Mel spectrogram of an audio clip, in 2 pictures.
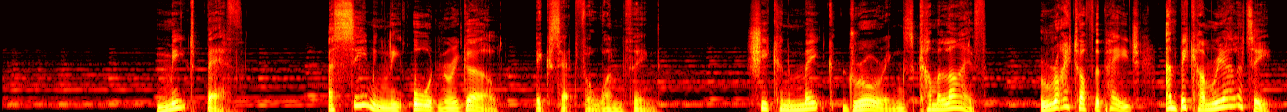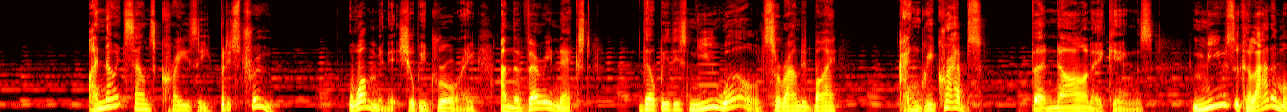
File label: Children Story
